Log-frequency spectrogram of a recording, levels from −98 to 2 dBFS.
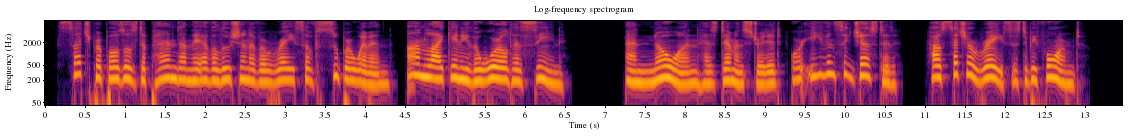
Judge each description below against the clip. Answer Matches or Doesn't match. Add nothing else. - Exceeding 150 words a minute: Doesn't match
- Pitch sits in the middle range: Doesn't match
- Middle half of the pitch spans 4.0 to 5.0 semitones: Matches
